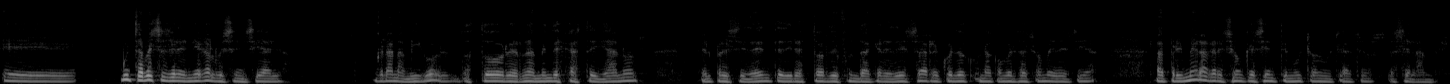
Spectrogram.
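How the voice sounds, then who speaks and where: At a moderate pace, a man with a dark, mellow, somewhat breathy tone talks at a fairly high pitch with ordinary pitch variation. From Spain, Madrid (Carabanchel); born in Navarra. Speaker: priest. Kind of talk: TV interview.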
